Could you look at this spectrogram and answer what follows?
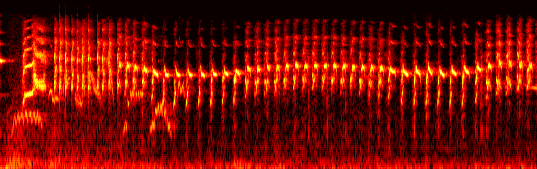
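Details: White-rumped shama in full song: a quick whistled flourish opening into a long, fast, even chatter of high notes repeated nearly three times a second, steady and sustained.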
